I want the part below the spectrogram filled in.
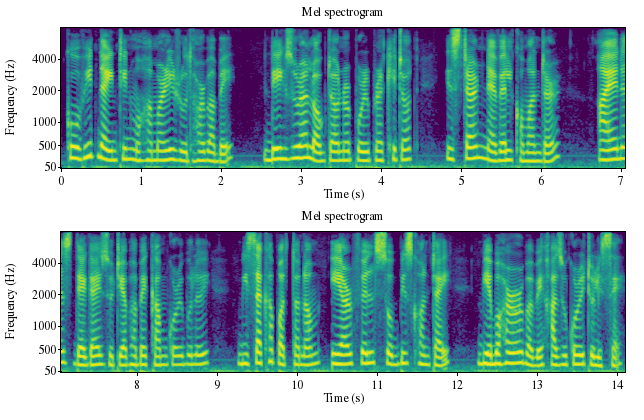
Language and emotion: Assamese, neutral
